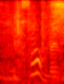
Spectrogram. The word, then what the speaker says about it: salmon: Yeah, salmon. What? Salmon. It's pronounced salmon. Why is there an L there?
